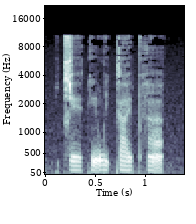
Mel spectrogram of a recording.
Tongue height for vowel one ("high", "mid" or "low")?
mid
